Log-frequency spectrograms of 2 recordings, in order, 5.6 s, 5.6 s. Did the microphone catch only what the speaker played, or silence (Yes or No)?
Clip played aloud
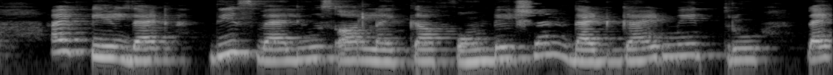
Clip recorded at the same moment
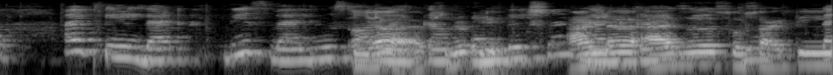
No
